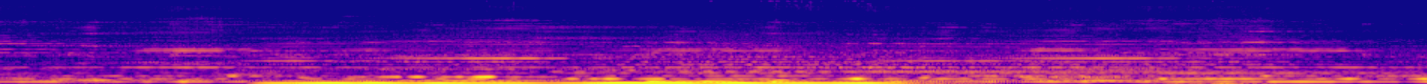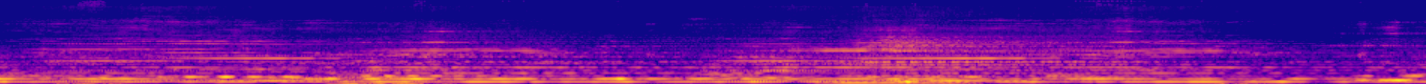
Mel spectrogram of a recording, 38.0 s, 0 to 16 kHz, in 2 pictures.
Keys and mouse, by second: 10.1 3, 11.6-13.0 shift+drag, 13.2 shift+click, 16.2 x, 20.0 ctrl+s, 24.1 ctrl+r, 25.7 shift+middle click, 28.6 shift+a, 30.7 Tab, 32.5 click, 34.9 click, 36.0 s, 37.3 ctrl+z.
